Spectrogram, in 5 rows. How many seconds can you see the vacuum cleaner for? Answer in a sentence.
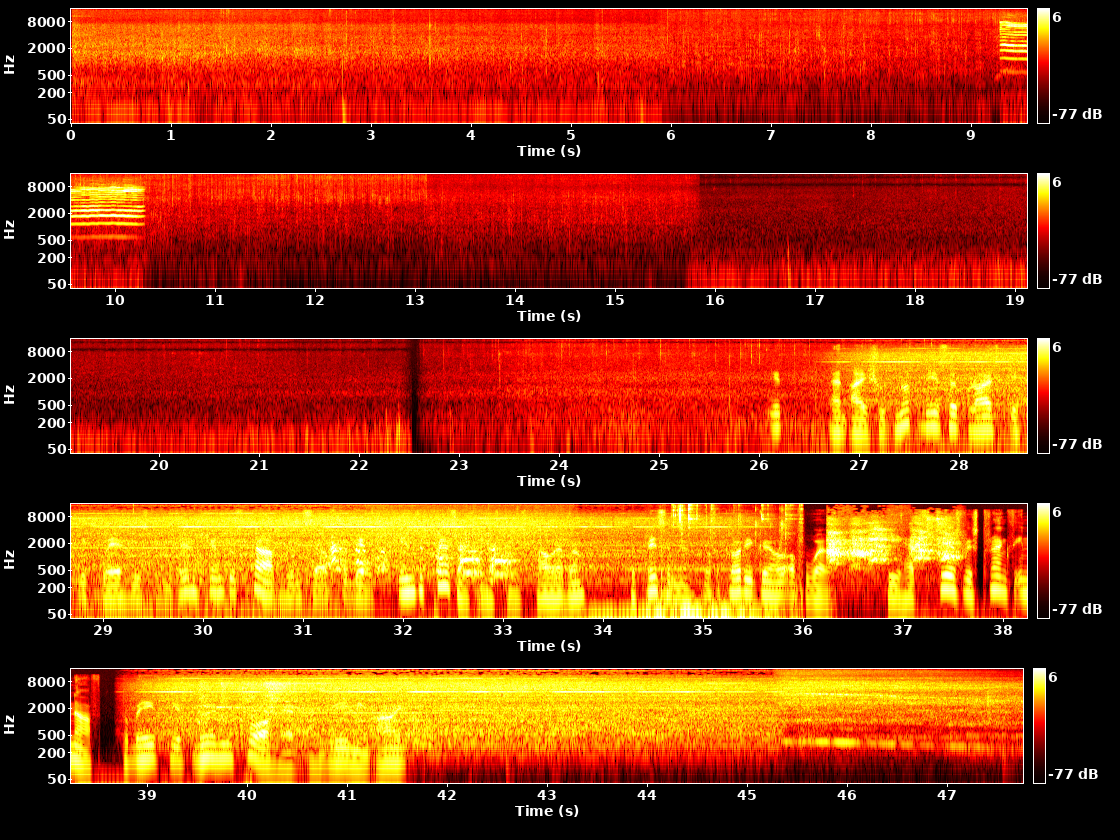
The vacuum cleaner can be heard for 18 seconds in total.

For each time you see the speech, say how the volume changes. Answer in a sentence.
The speech can be heard from 26.1 to 41.6 s, at a steady volume.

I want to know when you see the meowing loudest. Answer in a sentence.
The loudest moment of the meowing is at 10 seconds.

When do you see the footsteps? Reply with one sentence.
The footsteps can't be heard in this clip.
